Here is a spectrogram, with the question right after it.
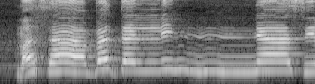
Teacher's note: തെൻവീനിലുള്ള നൂനിൻ്റെ സൗണ്ടിനെ ലാമിലേക്ക് നമ്മൾ ലയിപ്പിച്ചു കൊടുക്കുക, പക്ഷെ മണിക്കാതെ ഉച്ചരിക്കുക കേട്ടോ. ലയിപ്പിക്കണം, പക്ഷെ നമ്മൾ മണിക്കാതെ ഓതി കൊടുക്കുക.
